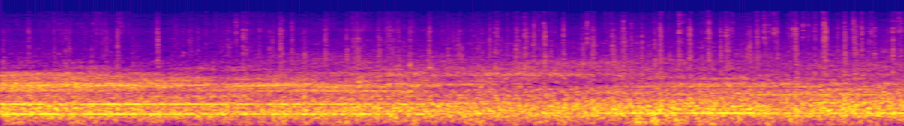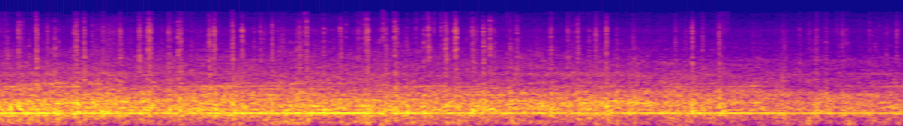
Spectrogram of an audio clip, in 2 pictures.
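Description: G-scale model freight train rolling past on garden-railway track, its wagon wheels rattling and clicking rapidly over the rail joints, over a steady whine.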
